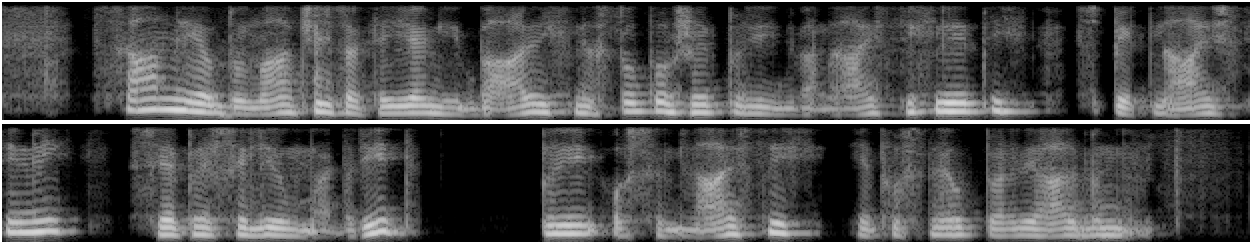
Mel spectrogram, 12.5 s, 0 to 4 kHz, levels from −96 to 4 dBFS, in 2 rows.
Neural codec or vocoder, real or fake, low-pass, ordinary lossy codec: codec, 16 kHz in and 24 kHz out, 1.1 kbps, FireRedTTS-2 codec; fake; 3.6 kHz; none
